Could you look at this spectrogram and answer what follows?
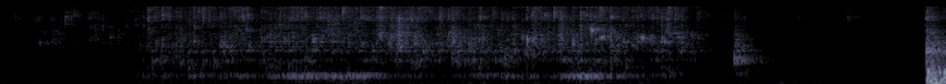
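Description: Water poured from a glass jug into a tall graduated cylinder packed with ice, topping it up: a soft, steady pour that stops about three and a half seconds in. A sharp knock right at the end.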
